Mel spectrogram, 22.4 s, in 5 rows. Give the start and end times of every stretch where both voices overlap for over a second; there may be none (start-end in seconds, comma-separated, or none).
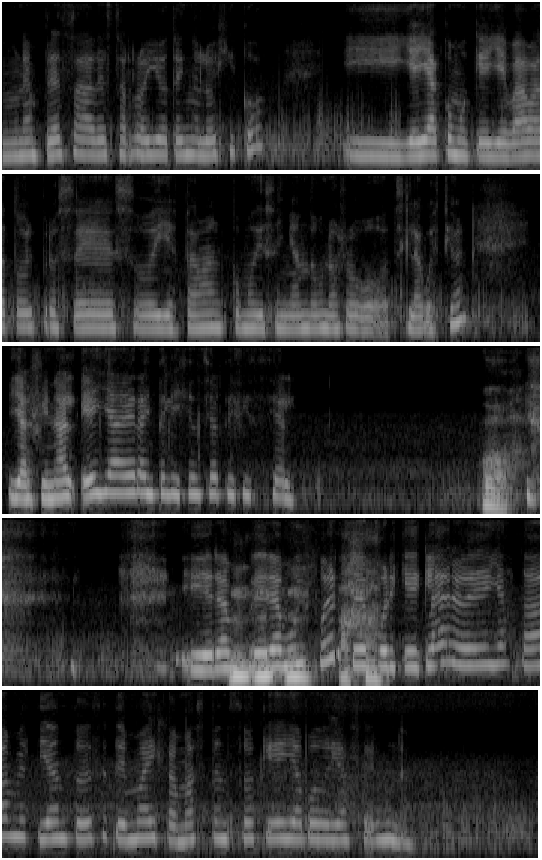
15.3-16.7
